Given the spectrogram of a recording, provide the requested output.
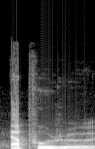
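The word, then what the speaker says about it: アップル: like that but after is apuru is how you are supposed to pronounce apple and Cakey cakey cake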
